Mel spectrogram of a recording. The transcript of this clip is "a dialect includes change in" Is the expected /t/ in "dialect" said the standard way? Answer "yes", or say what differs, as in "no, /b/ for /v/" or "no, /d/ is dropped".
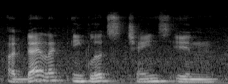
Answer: yes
